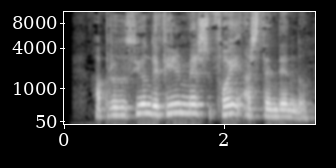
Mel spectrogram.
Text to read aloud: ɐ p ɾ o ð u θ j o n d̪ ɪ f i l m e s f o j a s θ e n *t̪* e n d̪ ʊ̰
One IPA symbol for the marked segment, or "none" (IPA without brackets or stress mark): d̪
